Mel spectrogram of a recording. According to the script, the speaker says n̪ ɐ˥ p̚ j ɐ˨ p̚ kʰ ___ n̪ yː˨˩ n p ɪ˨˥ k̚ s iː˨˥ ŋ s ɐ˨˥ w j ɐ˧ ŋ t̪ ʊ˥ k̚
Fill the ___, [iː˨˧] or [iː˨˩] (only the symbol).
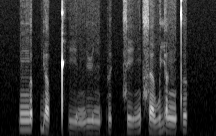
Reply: iː˨˩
